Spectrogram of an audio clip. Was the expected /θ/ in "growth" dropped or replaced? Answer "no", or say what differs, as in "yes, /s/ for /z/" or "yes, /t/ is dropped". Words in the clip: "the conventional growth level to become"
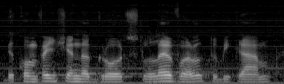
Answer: yes, /s/ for /θ/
